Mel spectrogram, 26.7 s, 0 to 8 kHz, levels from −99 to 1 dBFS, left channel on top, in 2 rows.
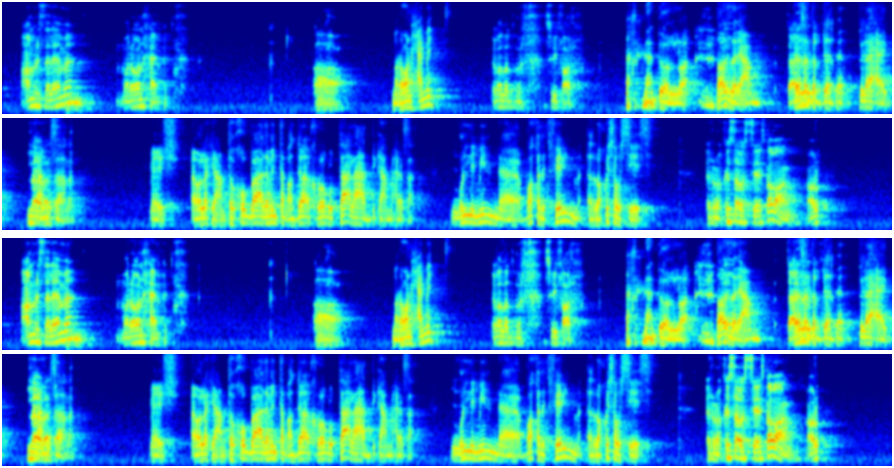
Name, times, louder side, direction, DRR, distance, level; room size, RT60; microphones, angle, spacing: voice 1, 0.3-1.2 1.8-2.8 7.4-8.7 10.4-11.0 11.8-12.2 13.7-14.3 20.1-20.3 23.9-25.6, right 5 dB, 75° right, 0.9 m, -32 dB
voice 2, 4.7-5.1 5.9-6.5 9.4-10.3 10.7-11.4 11.9-13.4 13.8-14.4 15.6-19.5 20.2-23.0, right 1 dB, 10° right, 0.7 m, -31 dB
24.0 x 14.0 x 8.9 m
head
